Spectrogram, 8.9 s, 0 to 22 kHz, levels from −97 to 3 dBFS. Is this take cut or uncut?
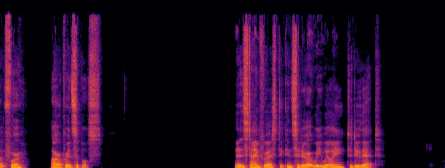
uncut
